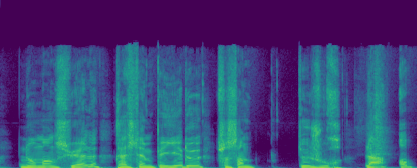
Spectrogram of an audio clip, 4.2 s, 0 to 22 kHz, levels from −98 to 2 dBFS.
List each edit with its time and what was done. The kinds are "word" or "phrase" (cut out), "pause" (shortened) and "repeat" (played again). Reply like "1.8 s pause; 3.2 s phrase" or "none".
1.8 s phrase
